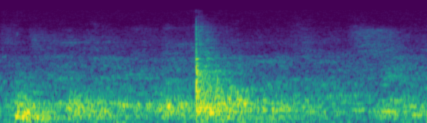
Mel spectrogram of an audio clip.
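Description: A cue strikes a pool ball with a sharp click.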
